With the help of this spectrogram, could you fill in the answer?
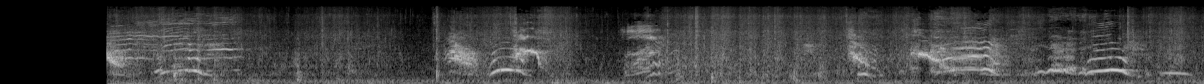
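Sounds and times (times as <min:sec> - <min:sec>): children shouting: 0:01.1 - 0:02.5, 0:04.4 - 0:05.6, 0:08.4 - 0:11.8
water splashing in a pool: 0:01.1 - 0:12.0.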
